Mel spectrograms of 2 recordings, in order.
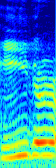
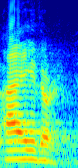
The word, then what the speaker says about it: either: You can either pronounce the word either or either. Either or you can say either or. It depends on which accents are you going to master.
